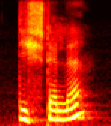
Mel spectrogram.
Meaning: location, spot (specific location in space, relevant in context but typically otherwise unmarked)
- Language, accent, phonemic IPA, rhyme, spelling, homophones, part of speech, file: German, Austria, /ˈʃtɛlə/, -ɛlə, Stelle, Ställe, noun, De-at-Stelle.ogg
